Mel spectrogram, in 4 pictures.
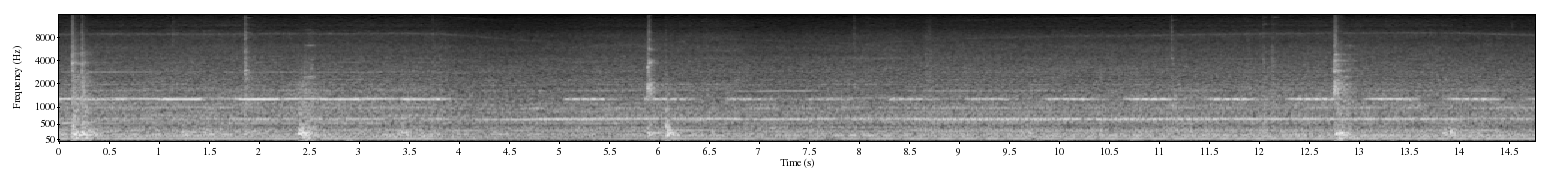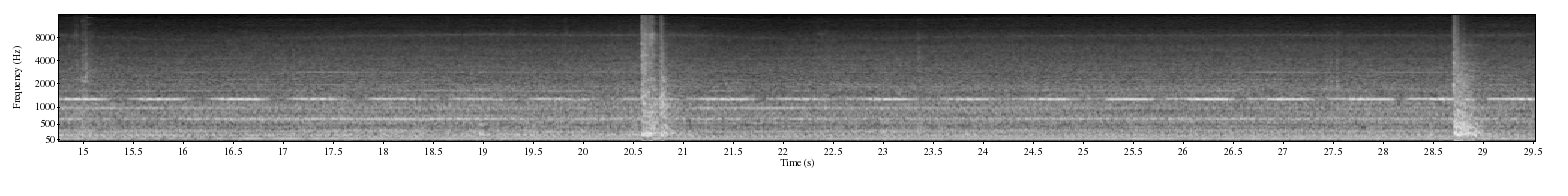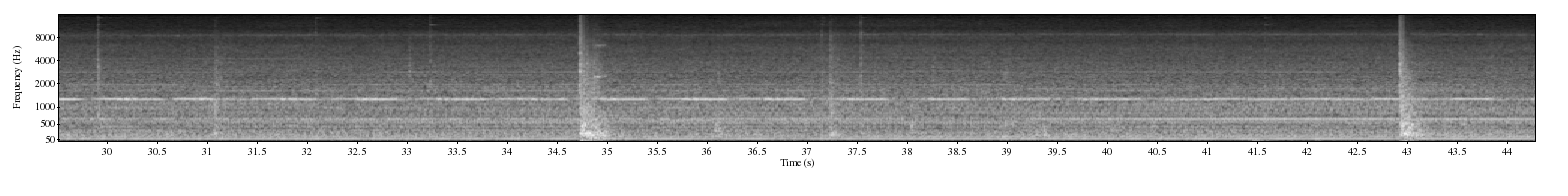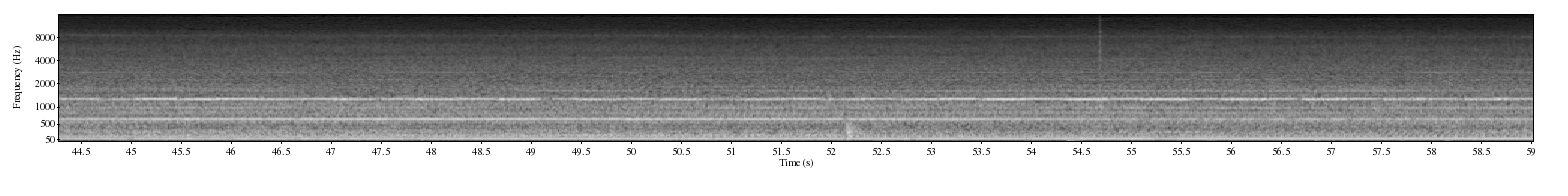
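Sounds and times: truck diesel engine running: 0.0s - 59.0s
warning beeper pulsing: 0.0s - 59.0s
sharp clunks: 0.1s - 0.4s, 5.9s - 6.3s, 12.0s - 13.1s, 20.6s - 21.0s, 28.7s - 29.1s, 34.7s - 35.2s, 42.9s - 43.3s.

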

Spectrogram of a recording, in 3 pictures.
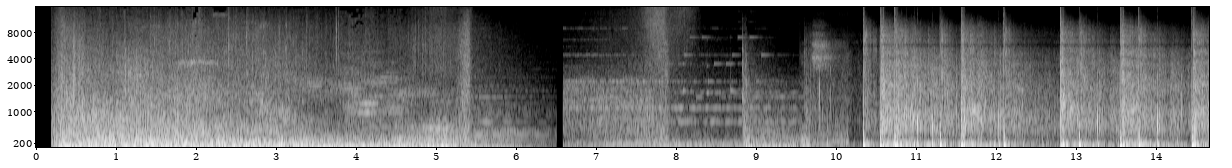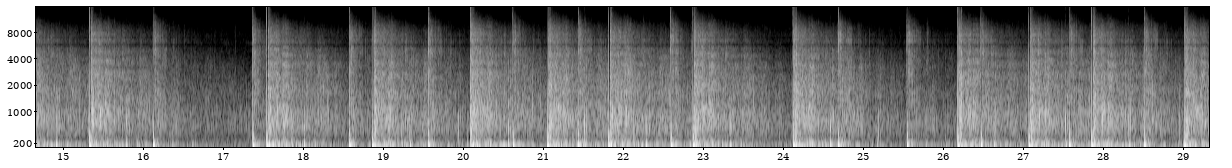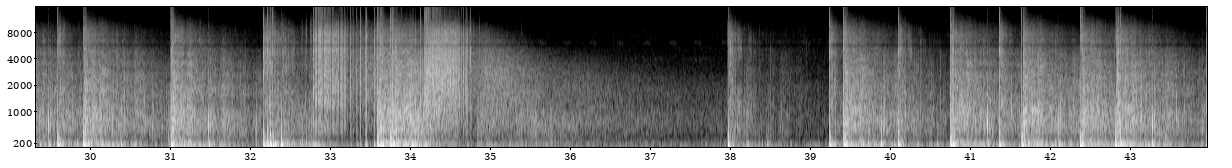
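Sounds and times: fireworks firing shots: 0.2s - 3.9s, 9.7s - 37.0s, 37.9s - 43.9s
fireworks crackle and hiss: 0.2s - 5.4s, 9.8s - 36.2s.

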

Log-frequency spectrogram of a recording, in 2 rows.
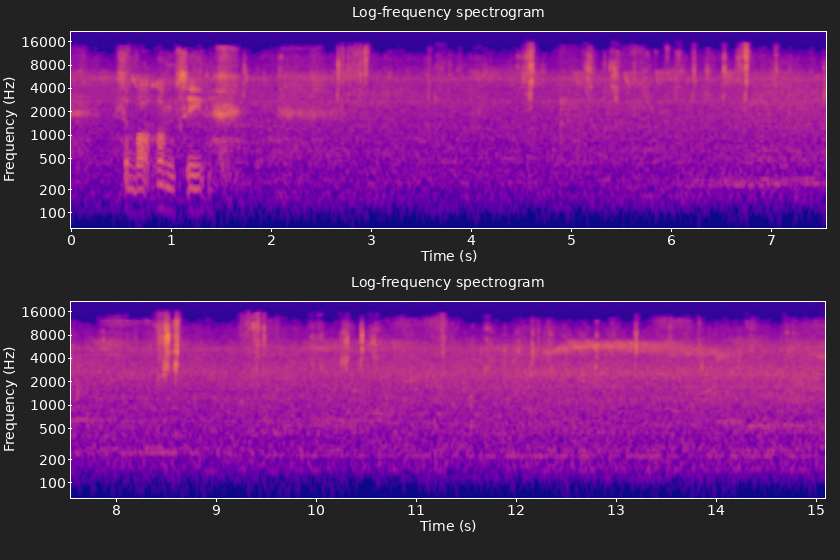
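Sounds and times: steady outdoor hiss: 0.0s - 15.0s
monkey crunching hard fruit: 4.5s - 7.6s, 8.4s - 14.0s.

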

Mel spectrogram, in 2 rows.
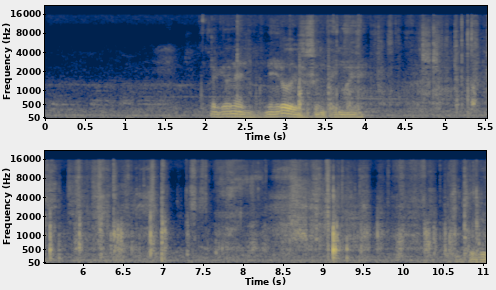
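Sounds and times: paper and card rustling: 2.4s - 11.0s.

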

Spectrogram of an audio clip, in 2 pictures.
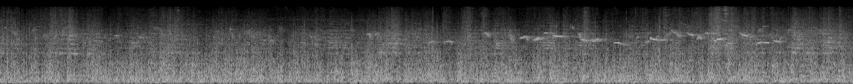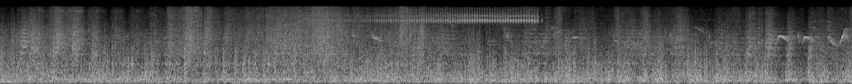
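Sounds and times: freight train rumbling: 0.0s - 17.0s
high squeaks: 11.8s - 13.9s.

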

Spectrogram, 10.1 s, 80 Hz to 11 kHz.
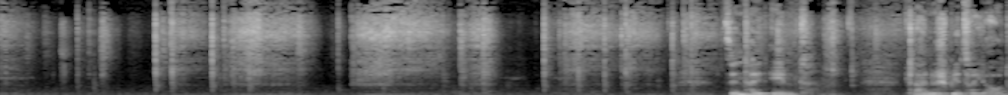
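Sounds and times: small electric motor whirring: 1.7s - 7.2s.

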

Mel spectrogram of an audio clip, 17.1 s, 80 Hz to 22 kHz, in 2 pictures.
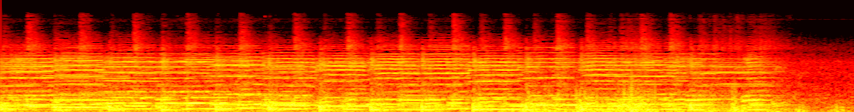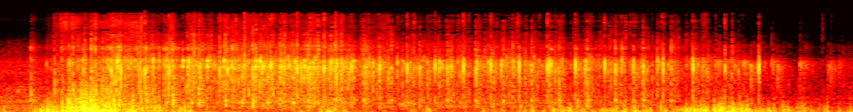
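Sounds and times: crowd applauding: 9.0s - 17.0s.

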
